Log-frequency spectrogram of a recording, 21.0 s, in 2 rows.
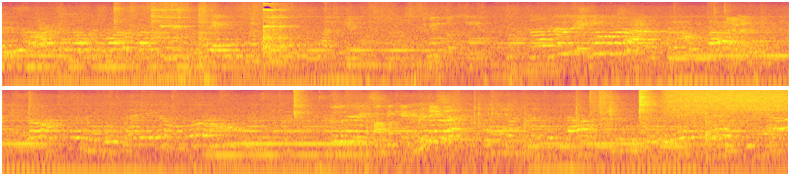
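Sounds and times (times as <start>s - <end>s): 
cafe chatter in a Portland cafe: 0.0s - 20.9s
dishes and cups clinking: 1.9s - 4.0s.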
